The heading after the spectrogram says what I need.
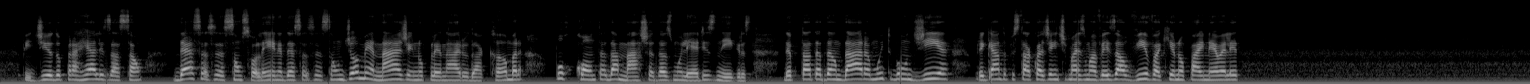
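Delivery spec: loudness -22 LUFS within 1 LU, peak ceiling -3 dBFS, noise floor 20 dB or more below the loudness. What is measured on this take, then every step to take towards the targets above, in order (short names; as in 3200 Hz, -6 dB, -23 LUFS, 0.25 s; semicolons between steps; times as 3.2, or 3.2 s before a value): dropouts 8; longest dropout 11 ms; hum 50 Hz; harmonics up to 300 Hz; hum level -41 dBFS; loudness -30.0 LUFS; peak -15.0 dBFS; loudness target -22.0 LUFS
-> interpolate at 1.06/2.71/3.28/6.55/8.23/9/9.9/10.77, 11 ms; de-hum 50 Hz, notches 6; gain +8 dB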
